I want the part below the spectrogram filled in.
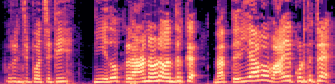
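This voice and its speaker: A woman's voice: extremely high pitch, quick pace, pushed and bright, no echo, studio quality. A woman playing a scheming mother-in-law who scolds her son, in a Tirunelveli Tamil accent. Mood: defensive. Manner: sly, scolding.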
